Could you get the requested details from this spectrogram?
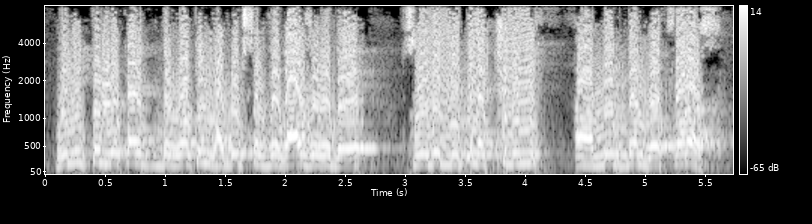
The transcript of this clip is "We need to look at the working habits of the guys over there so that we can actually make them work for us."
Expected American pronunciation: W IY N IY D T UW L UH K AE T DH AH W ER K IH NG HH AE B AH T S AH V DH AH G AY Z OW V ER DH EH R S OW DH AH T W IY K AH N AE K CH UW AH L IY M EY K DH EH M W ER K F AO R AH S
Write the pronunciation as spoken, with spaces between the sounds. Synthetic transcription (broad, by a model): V IY N IY D T UW L UH K AE T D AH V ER K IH NG HH AE B AH T S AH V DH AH G AY Z OW V ER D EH R S OW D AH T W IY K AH L AE K CH UW AH L IY M EY K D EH M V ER K F AO R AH S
